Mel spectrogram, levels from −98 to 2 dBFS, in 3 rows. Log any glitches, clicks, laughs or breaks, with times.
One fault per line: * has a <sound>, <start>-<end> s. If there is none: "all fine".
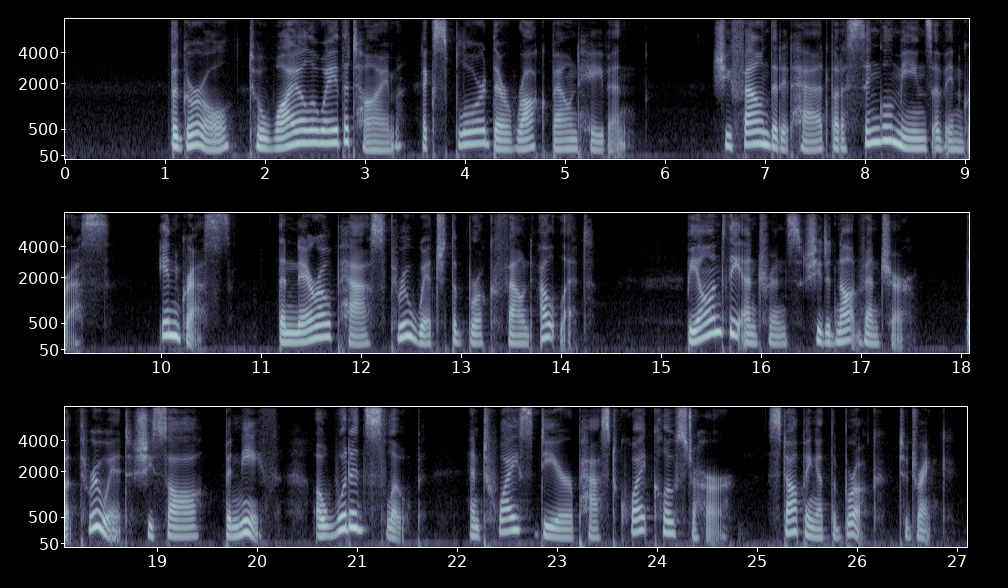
all fine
